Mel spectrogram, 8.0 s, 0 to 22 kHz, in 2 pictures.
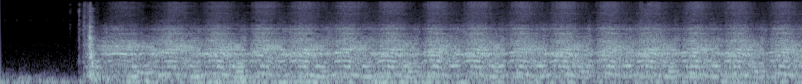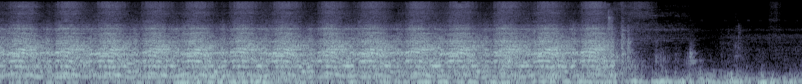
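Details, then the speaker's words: Clark C500Y45 forklift (4,500 lb) with a Waukesha D176G engine, rescued from scrap, starter jumped straight from the battery because of corroded wiring; steady rapid cranking about two beats a second for roughly seven seconds with no grinding. Starter works. "that's good we got a starter at least"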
